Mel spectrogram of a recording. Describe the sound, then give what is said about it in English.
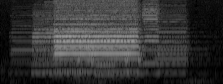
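Several car horns blare together in one sustained, overlapping honk lasting about two seconds, swelling louder in the middle before tapering off, with no talking. “If that was fear she was displaying, honk your horn.”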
